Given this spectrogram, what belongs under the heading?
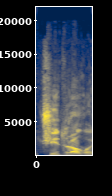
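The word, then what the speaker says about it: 基督: 그리고 중국 사람들은요 그냥 이 기독을 그냥 그대로 우리는 기독이라고 읽는데 그 사람들은요 한자로 기독이라고 써놔놓고 그건 쥐두라고 읽습니다.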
